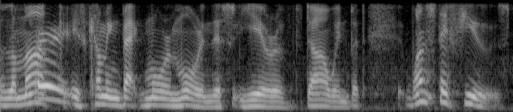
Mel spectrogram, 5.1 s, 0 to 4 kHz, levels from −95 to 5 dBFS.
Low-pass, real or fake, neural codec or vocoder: 3.6 kHz; real; none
